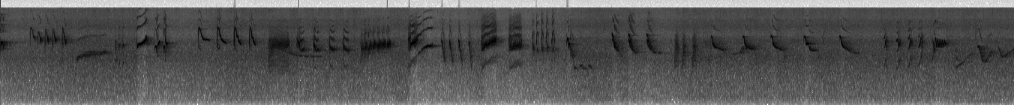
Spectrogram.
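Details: Male Asian pied starling singing gacor ngerol outside the cage: long unbroken sequence of sharp chirps, clicks and short whistled slurs, rhythmic bursts several per second throughout.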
